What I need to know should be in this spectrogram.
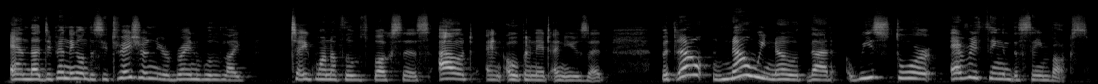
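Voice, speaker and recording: Higher-pitched woman. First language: Spanish. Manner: thoughtful, explanatory, academic. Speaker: podcast co-host. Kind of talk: casual podcast chat.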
